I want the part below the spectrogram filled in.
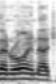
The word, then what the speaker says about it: Van Royen: Robert Van Royen joins us.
